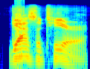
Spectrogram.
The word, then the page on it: gazetteer: American English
